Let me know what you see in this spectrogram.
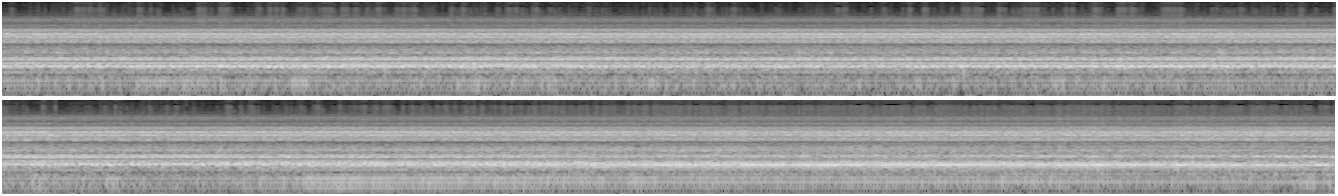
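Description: Sport motorcycle engine running at a steady speed, with wind and road noise, heard muffled through the action camera's waterproof housing inside a road tunnel.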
